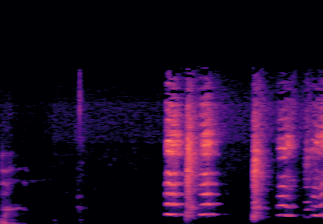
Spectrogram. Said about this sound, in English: Sorry, and, that's my uh, dog now. Stop. Dogs.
